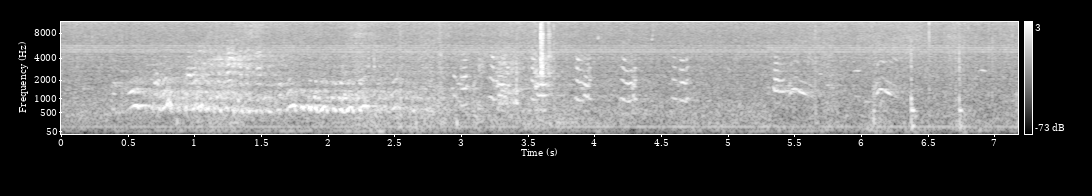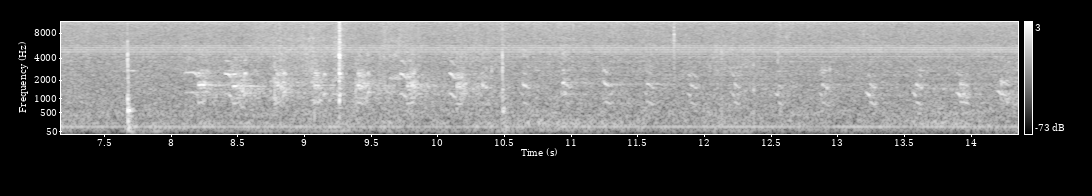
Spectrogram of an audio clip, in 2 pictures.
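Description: Several wild Merriam's turkeys gobble in bursts at a moderate distance in Wyoming, gobblers chasing a flock of hens, with scattered clucks and calls overlapping across an open outdoor space.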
